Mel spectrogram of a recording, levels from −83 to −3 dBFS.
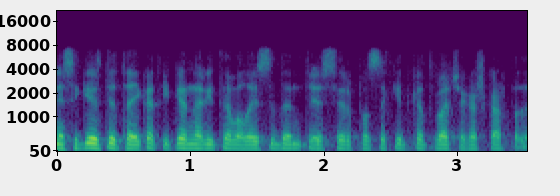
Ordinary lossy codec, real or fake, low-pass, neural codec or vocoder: Opus, 16 kbps; fake; 7.2 kHz; codec, 16 kHz, about 1 kbps, DyCAST, with the encoder's durations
